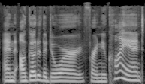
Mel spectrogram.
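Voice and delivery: ordinary delivery

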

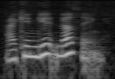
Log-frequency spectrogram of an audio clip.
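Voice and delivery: ordinary delivery

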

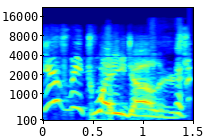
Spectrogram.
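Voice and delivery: laughing shouted doll voice; mock doll demand. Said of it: "that voice".

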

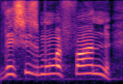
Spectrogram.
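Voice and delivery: high playful Herschel. Acted. Herschel to the goblin, high and playful. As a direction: brush off the goblin lightly.

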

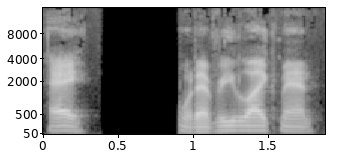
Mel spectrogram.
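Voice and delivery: usual speaking voice

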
